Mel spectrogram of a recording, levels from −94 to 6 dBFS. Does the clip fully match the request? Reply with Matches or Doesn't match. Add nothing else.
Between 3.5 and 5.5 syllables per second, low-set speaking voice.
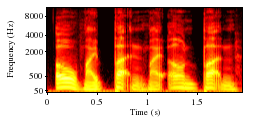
Matches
